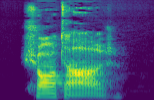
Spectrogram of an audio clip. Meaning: blackmail, shakedown (threat to obtain some advantage)
- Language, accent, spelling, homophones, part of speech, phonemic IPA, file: French, France, chantage, chantages, noun, /ʃɑ̃.taʒ/, LL-Q150 (fra)-chantage.wav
